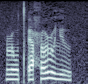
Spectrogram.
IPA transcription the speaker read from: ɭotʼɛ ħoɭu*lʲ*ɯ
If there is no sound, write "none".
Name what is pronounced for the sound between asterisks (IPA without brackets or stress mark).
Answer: lʲ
